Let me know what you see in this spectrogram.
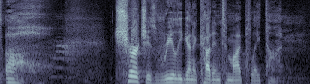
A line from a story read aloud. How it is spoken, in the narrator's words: my son sighed heavily and goes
